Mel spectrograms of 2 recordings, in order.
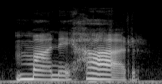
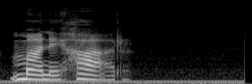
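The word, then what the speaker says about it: manejar: is means to drive repeat after me manehar that emphasis is on the last syllable manihar let's conjugate the verb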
